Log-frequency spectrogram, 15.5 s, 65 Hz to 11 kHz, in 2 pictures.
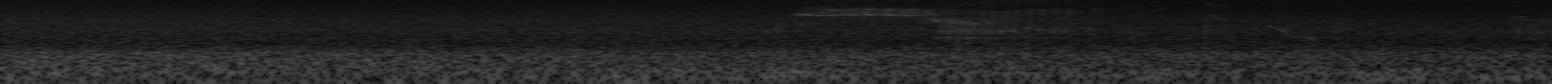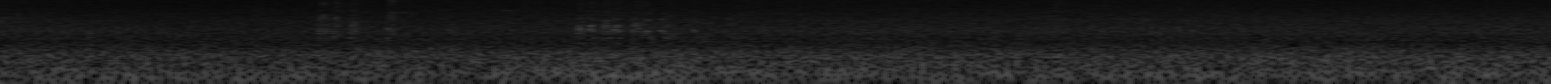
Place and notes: Luttons, UK - creaking tree branches ...
creaking tree branches ... add their calls to those of the birds that share the same space ... blue tit ... pheasant ... buzzard ... crow ... fieldfare ... blackbird ... treecreeper ... wren ... dpa 4060s in parabolic to MixPre3 ...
